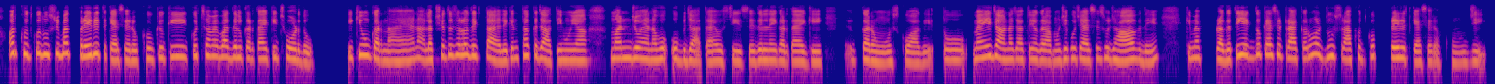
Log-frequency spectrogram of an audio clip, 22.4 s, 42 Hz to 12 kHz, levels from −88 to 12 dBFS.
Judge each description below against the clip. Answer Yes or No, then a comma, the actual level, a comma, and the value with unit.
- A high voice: Yes, high, 225 Hz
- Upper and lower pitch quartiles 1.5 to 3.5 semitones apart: No, average, 4.4 semitones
